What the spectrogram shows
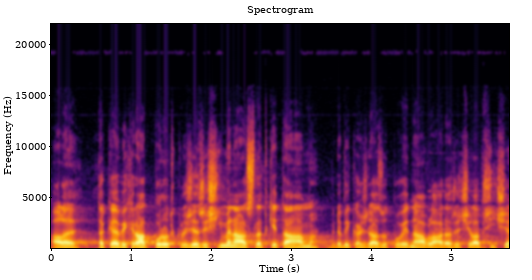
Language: Czech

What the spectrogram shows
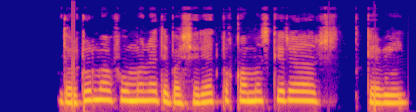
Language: Pashto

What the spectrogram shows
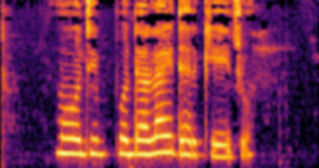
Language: Adamawa Fulfulde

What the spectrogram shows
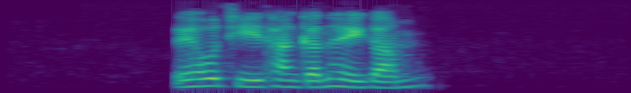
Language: Cantonese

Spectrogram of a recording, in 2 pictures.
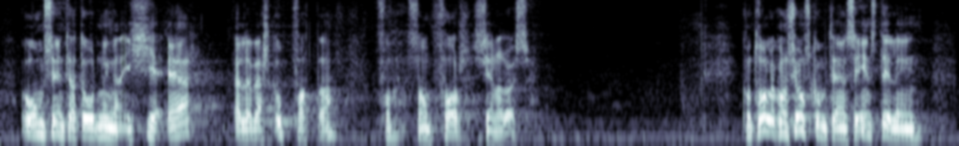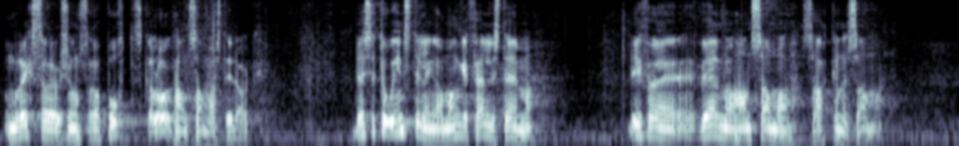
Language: Norwegian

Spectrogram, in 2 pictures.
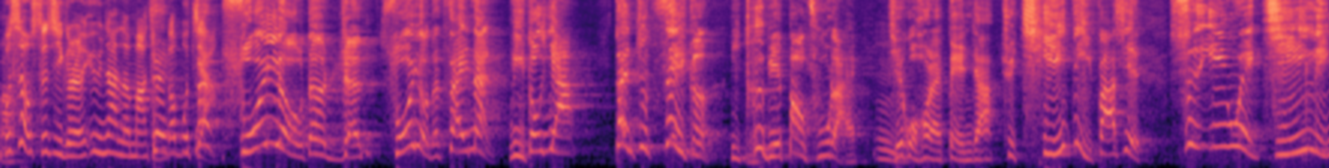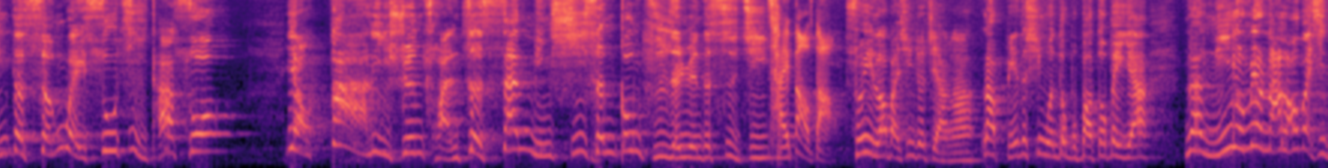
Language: Chinese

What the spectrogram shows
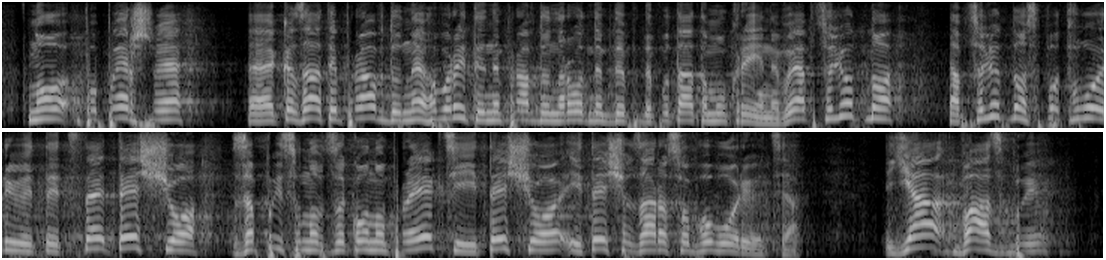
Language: Ukrainian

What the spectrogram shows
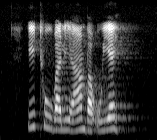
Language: Xhosa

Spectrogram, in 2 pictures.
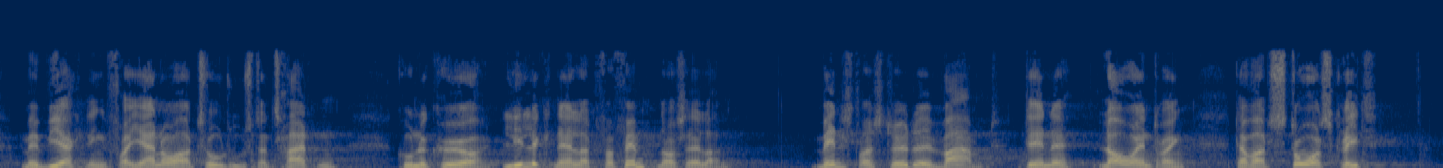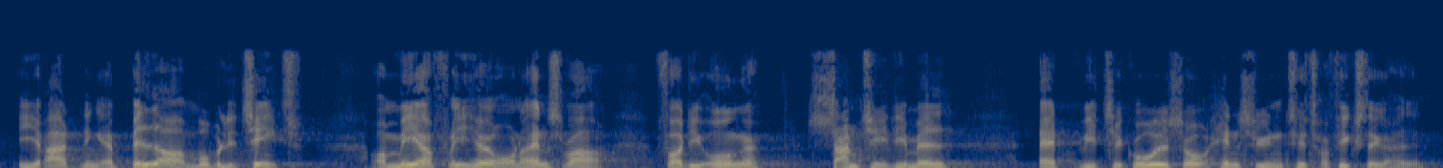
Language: Danish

